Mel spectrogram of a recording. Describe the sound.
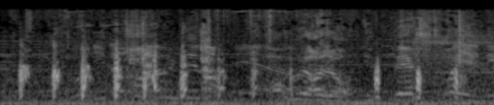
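A live chicken clucks in a rapid, uneven run of many short, sharp clucks, fairly faint, with a looser stretch in the middle before the clucking quickens again.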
